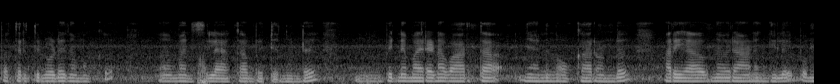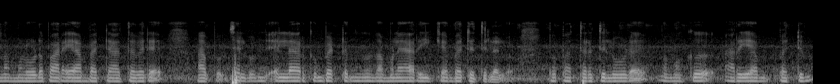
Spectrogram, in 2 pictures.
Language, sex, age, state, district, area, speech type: Malayalam, female, 30-45, Kerala, Idukki, rural, spontaneous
